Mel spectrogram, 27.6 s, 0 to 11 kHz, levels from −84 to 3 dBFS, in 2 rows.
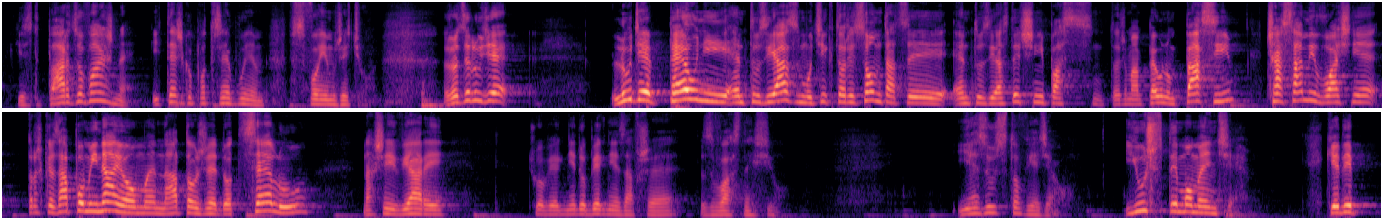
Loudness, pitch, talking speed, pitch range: -23 LUFS, 165 Hz, 110 wpm, 125-210 Hz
